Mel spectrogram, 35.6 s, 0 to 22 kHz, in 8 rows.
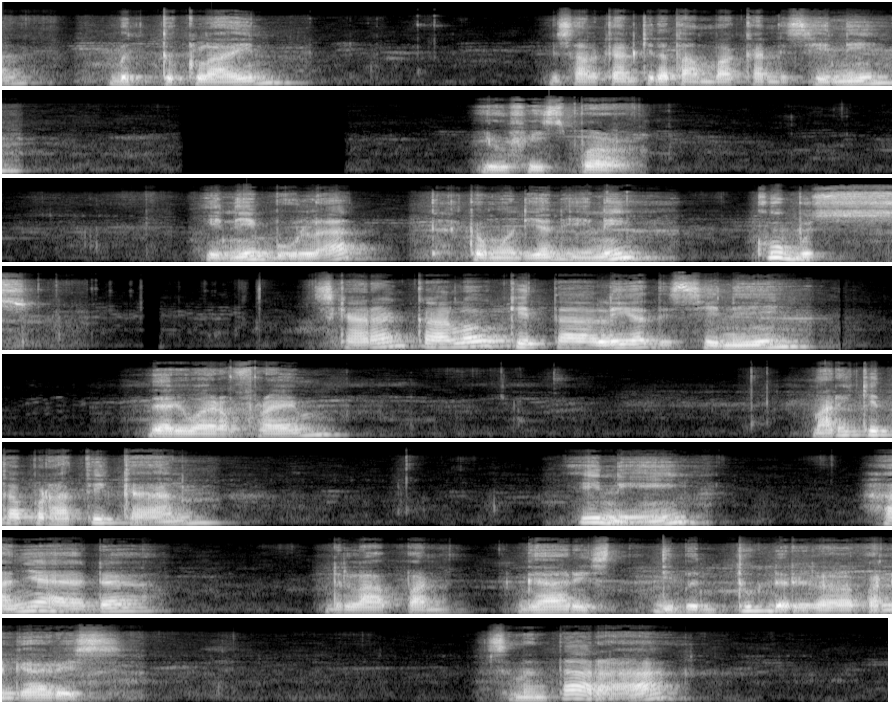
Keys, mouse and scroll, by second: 2.1 click, 3.9-7.4 drag, 12.0 click, 13.5 click, 19.0 click, 21.6-24.3 middle drag.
